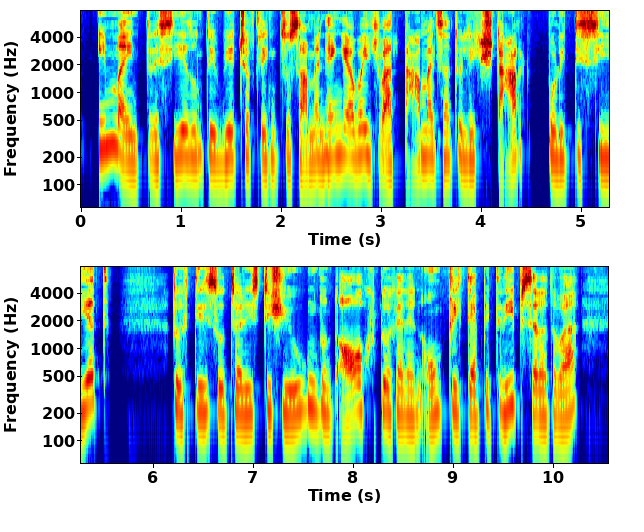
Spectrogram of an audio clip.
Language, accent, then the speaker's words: German; Lower Austria, Austria; Wenn Sie als Kind im Waldviertel aufwachsen, dann ist das etwas, Sie haben absolute Freiheit.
